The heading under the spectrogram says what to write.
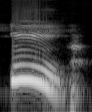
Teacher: posisi lidah kalau kita mengucapkan i itu tinggi ke depan.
